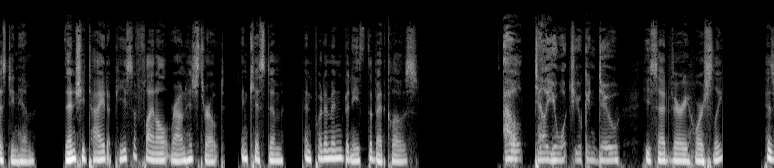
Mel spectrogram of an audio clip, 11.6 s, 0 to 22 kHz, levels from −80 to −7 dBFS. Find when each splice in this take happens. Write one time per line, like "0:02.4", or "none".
none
